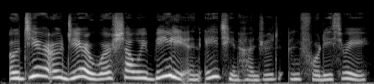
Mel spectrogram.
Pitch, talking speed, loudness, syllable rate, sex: 275 Hz, 225 wpm, -15 LUFS, 5.2 syllables/s, female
